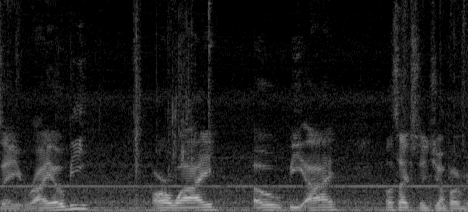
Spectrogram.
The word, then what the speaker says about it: Ryobi: So, I'm gonna probably butcher how you say it, but it's a Ryobi, R-Y-O-B-I.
